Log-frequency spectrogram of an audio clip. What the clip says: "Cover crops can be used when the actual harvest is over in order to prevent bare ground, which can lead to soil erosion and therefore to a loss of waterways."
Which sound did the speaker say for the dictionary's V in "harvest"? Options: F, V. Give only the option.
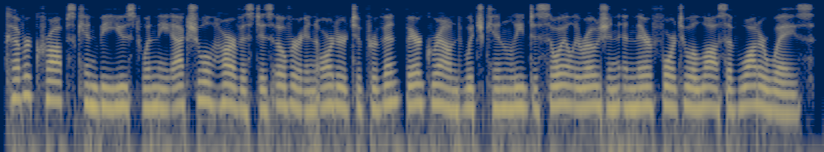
V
